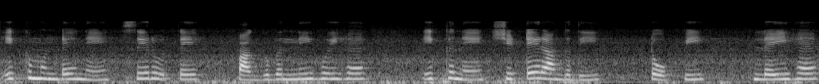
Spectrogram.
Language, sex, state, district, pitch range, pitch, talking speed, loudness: Punjabi, female, Punjab, Kapurthala, 230-260 Hz, 245 Hz, 125 wpm, -17 LUFS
